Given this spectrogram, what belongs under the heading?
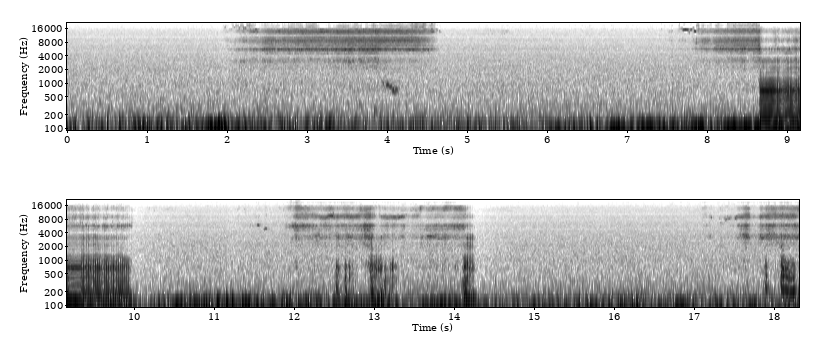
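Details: Loud rough snores recurring every few seconds with hissing breath between them, from a tired dog; ordinary snoring.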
